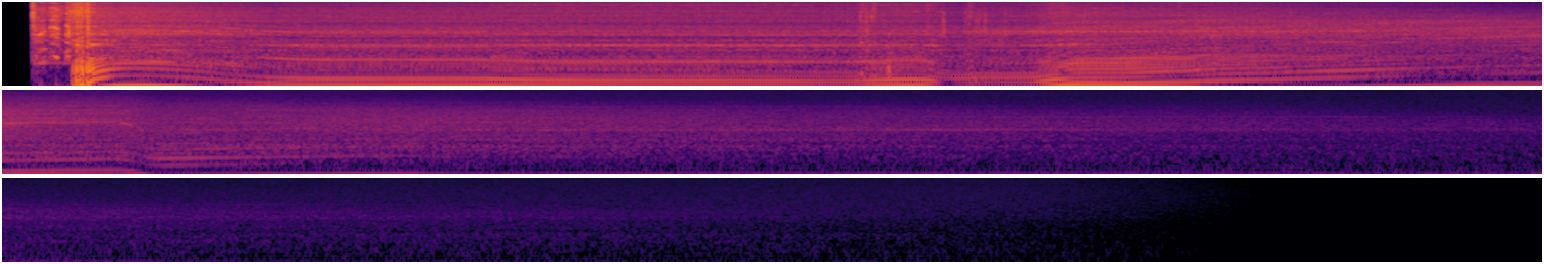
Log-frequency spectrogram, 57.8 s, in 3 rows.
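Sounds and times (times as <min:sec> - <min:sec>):
car engine ignition: 0:00.4 - 0:34.6.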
